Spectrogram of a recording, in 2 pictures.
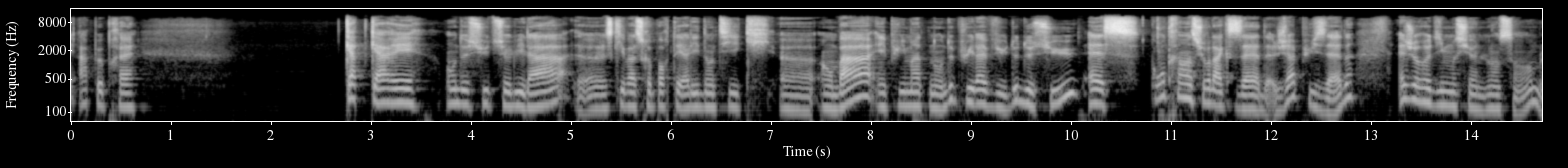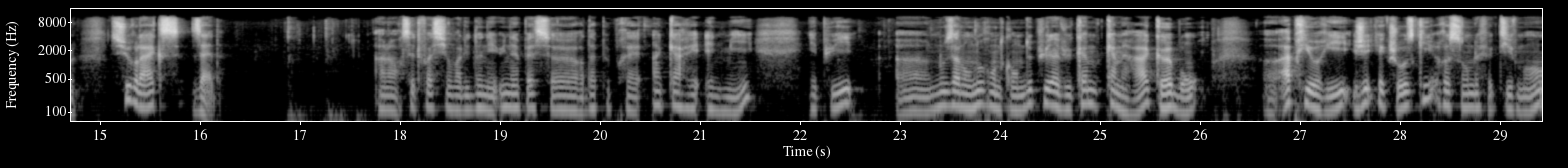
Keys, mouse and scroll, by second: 0.0 scroll up 4, 1.1-1.7 scroll down 1, 4.5-5.7 scroll down 2, 5.7-6.5 scroll down 3, 7.1-7.5 scroll up 1, 8.3 KP_1, 10.1 s, 14.3 click, 14.5-15.8 scroll up 6, 16.8 s, 20.4 click, 21.7 middle click, 22.5 Tab, 22.7-23.4 scroll down 6, 23.7 KP_0, 24.4 scroll up 2, 27.6 middle click.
